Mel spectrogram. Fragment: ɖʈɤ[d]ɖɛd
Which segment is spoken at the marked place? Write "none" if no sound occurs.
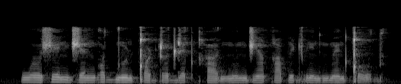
d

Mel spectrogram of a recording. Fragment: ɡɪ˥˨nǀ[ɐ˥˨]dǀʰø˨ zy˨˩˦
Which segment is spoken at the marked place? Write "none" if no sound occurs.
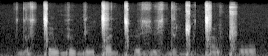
ɐ˦˥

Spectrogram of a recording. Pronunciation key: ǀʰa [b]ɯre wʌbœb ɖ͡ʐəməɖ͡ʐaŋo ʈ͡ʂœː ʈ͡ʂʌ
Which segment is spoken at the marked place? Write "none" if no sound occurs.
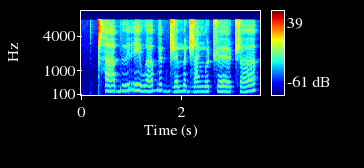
b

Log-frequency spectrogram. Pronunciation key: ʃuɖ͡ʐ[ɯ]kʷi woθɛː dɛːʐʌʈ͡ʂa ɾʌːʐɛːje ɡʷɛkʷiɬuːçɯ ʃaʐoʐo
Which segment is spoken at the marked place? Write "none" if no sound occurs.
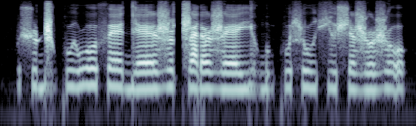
ɯ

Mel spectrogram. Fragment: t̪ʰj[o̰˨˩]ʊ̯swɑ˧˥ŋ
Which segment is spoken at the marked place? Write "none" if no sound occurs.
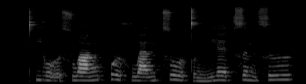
o̰˨˩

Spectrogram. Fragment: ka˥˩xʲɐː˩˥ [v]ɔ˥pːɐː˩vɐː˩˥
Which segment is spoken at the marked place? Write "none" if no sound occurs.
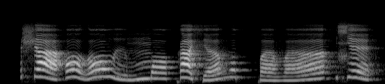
v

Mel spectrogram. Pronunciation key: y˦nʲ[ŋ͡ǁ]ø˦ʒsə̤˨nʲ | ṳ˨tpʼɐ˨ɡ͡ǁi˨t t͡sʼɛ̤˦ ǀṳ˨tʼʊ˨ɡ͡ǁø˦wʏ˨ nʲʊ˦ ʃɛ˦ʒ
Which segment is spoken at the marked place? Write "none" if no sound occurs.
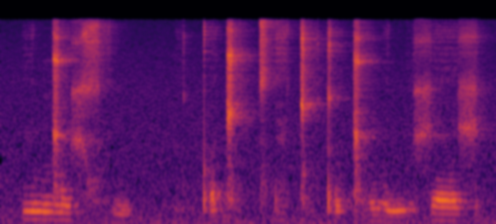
ŋ͡ǁ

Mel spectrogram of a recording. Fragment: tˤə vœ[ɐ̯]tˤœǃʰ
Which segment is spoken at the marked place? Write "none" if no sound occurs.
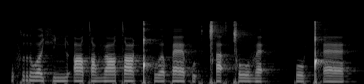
ɐ̯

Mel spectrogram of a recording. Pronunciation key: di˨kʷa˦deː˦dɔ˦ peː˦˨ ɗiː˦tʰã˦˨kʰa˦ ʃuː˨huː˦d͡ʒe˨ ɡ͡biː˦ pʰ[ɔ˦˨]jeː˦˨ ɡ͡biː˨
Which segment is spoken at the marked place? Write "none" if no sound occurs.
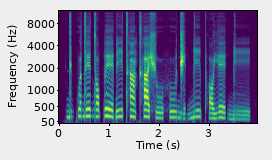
ɔ˨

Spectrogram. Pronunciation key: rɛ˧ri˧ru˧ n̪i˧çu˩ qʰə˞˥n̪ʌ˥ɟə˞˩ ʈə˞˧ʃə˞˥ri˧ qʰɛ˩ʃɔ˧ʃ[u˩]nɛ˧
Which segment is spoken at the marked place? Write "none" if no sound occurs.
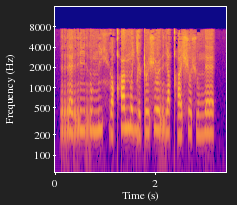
u˩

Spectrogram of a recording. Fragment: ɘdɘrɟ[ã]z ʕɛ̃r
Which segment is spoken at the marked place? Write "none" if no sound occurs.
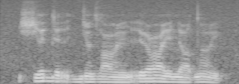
ã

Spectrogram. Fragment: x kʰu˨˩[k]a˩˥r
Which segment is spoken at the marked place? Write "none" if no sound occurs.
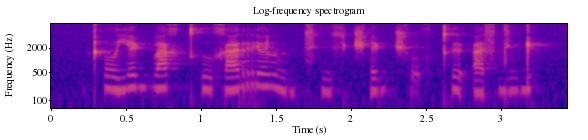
x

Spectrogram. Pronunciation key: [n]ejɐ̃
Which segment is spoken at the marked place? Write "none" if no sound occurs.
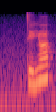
t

